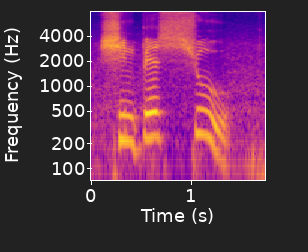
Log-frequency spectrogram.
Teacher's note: জিহ্বার মাঝখান তালুর মাঝখান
